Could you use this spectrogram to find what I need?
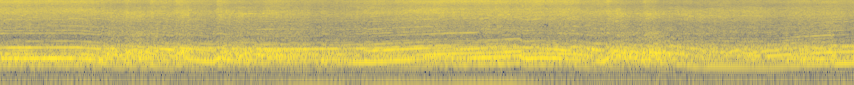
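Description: A Formula One car's engine drops in pitch, shifting down under braking.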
